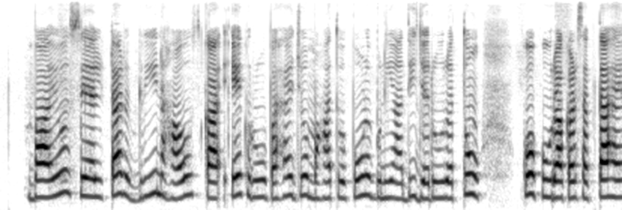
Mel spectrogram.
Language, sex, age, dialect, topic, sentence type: Hindi, female, 18-24, Awadhi Bundeli, agriculture, statement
